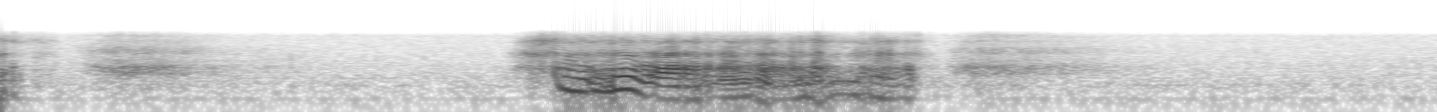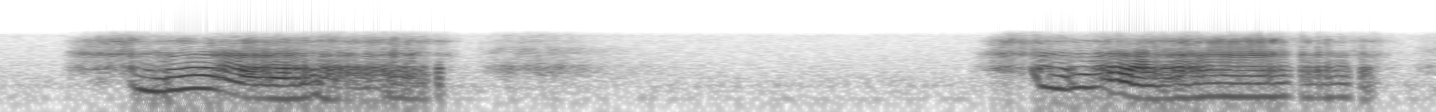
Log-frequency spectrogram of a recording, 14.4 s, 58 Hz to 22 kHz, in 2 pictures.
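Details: A person sleeping at 5 in the morning snores very loudly and awkwardly, with loud rough vibrating snores on each in-breath and quieter breathy out-breaths, about 13 breaths a minute.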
